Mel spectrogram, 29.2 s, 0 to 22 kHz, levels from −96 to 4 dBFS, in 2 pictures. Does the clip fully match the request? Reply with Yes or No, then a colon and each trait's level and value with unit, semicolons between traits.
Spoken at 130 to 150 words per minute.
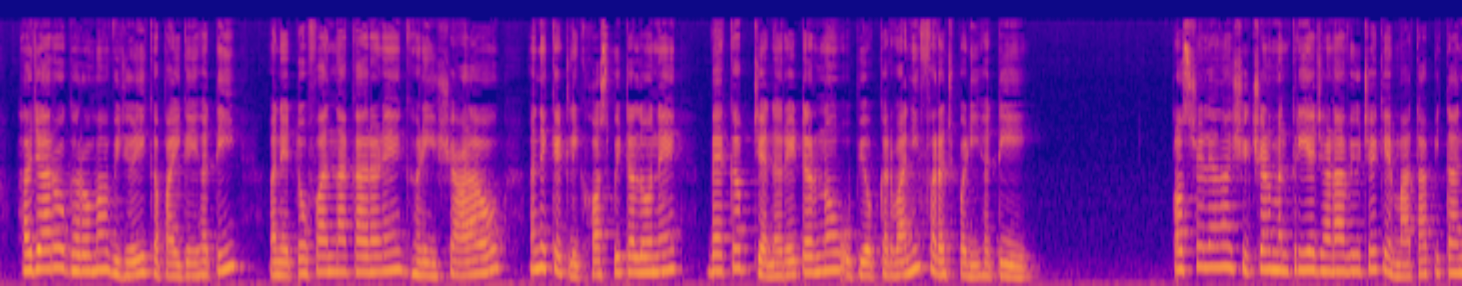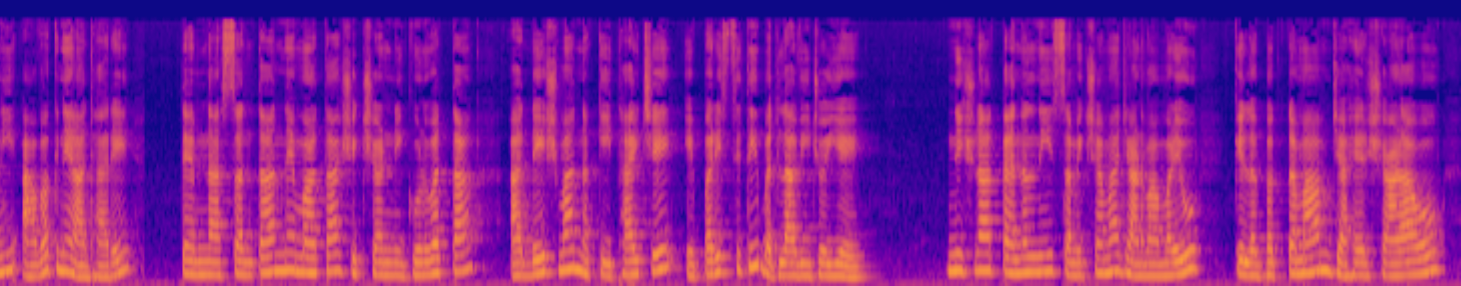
No: average, 115 wpm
